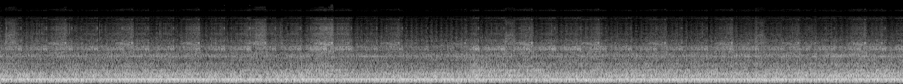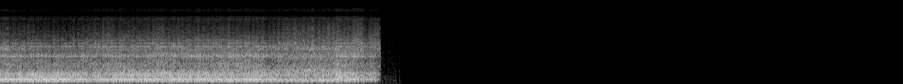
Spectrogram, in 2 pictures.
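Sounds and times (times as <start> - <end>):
factory machinery humming: 0.0 - 13.0.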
